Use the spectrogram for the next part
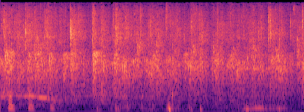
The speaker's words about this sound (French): Ils se sont mariés samedi dernier à la mairie. Voilà, on les applaudit.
